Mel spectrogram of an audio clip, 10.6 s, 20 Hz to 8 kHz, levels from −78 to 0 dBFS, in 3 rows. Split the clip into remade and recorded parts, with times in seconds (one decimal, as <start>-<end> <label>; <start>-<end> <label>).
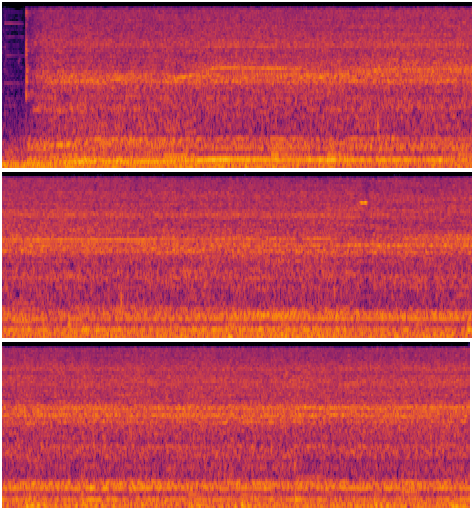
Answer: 0.0-7.5 recorded; 7.5-10.2 remade; 10.2-10.6 recorded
